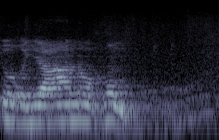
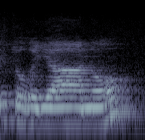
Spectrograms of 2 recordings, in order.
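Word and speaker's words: طُغْيَانِهِمْ: When you combine, you pronounce one Dhamma here, and it will be Tughyanuhum. So I'm going to write that here. Tughyan. I'm just going to write down this way separately. Tughyanu plus hum. Tughyanuhum. Because by combining with the hum, we pronounce only one.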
